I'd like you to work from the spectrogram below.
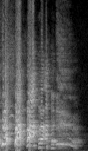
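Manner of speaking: loud laugh. Real, not acted. Surprised laugh at remark.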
